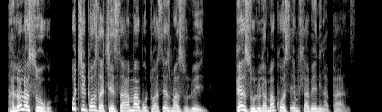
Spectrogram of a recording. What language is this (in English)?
North Ndebele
